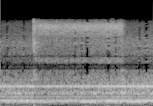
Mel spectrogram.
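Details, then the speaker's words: Newly assembled Eastwood MIG welder with shielding gas on its lowest regulator setting, trigger pressed and released: a soft gas hiss runs about a second over a steady electrical hum, then shuts off cleanly. This is normal post-flow. "so you heard it kind of go even after I hit the trigger it's supposed to do that for a short period of time when you're done with your weld you want to keep that tip held over the weld for a little while shielding the you know kind of finish off that weld nice that way"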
